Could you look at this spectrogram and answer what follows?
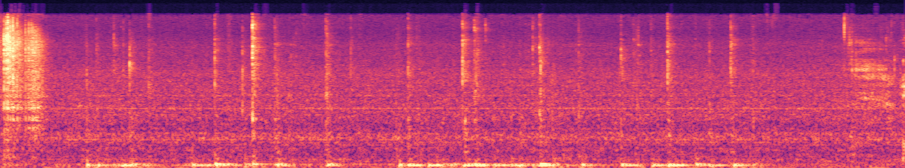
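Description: Rapid close clicking of keys on a computer keyboard as a title is typed, an uneven run of light taps lasting several seconds with no speech over it.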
